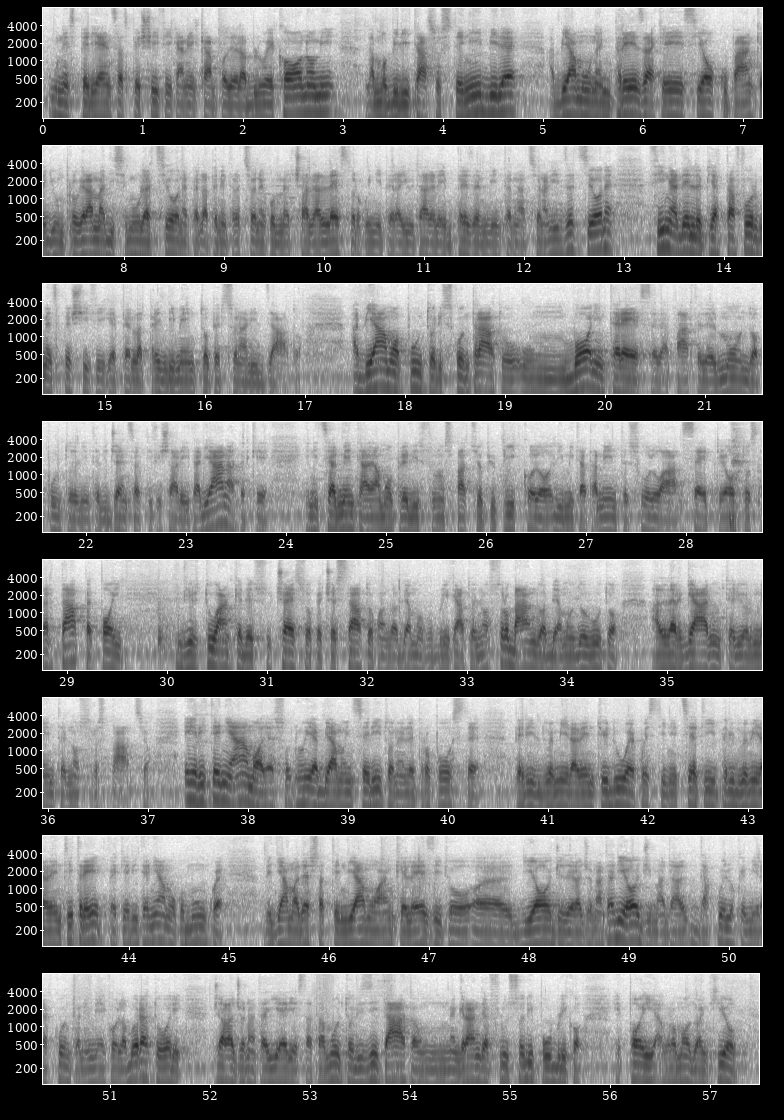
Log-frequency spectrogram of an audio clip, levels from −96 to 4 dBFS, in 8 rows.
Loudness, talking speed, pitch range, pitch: -25 LUFS, 155 wpm, 95-115 Hz, 100 Hz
